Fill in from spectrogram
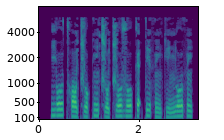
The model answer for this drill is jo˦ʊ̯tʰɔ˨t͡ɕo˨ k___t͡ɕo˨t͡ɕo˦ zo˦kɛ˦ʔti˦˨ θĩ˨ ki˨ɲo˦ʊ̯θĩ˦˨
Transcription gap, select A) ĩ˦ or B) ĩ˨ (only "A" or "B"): A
